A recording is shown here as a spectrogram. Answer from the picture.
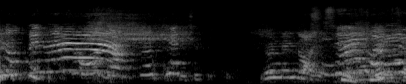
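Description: Children's voices talking and calling out, high-pitched, with a brief drop to silence about two seconds in.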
